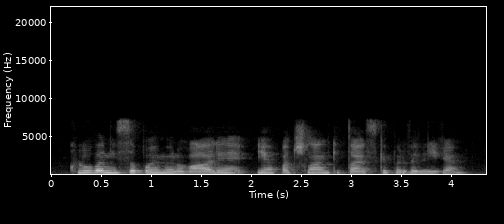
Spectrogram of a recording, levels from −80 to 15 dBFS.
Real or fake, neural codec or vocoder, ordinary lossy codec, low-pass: fake; codec, 16 kHz, 6 kbps, DAC; none; 7.2 kHz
